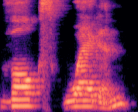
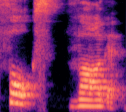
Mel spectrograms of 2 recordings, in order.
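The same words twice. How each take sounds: First: The word begins with a V sound. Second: The word begins with an F sound. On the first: The speaker calls it wrong. "most people would say Volkswagen" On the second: The speaker calls it right. "but it's actually Volkswagen"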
